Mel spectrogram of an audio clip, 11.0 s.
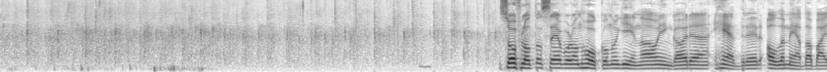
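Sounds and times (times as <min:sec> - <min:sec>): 
audience applause: 0:00.0 - 0:07.2
speech: 0:06.6 - 0:11.0.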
